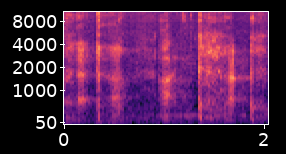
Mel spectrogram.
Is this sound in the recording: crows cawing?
no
